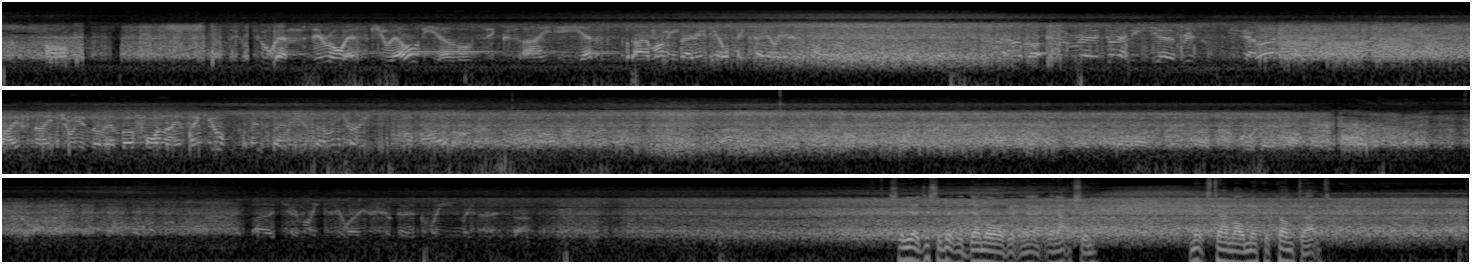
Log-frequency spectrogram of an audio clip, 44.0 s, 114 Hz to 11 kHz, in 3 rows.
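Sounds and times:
garbled radio voices: 0.0 - 44.0
radio hiss: 0.0 - 44.0.

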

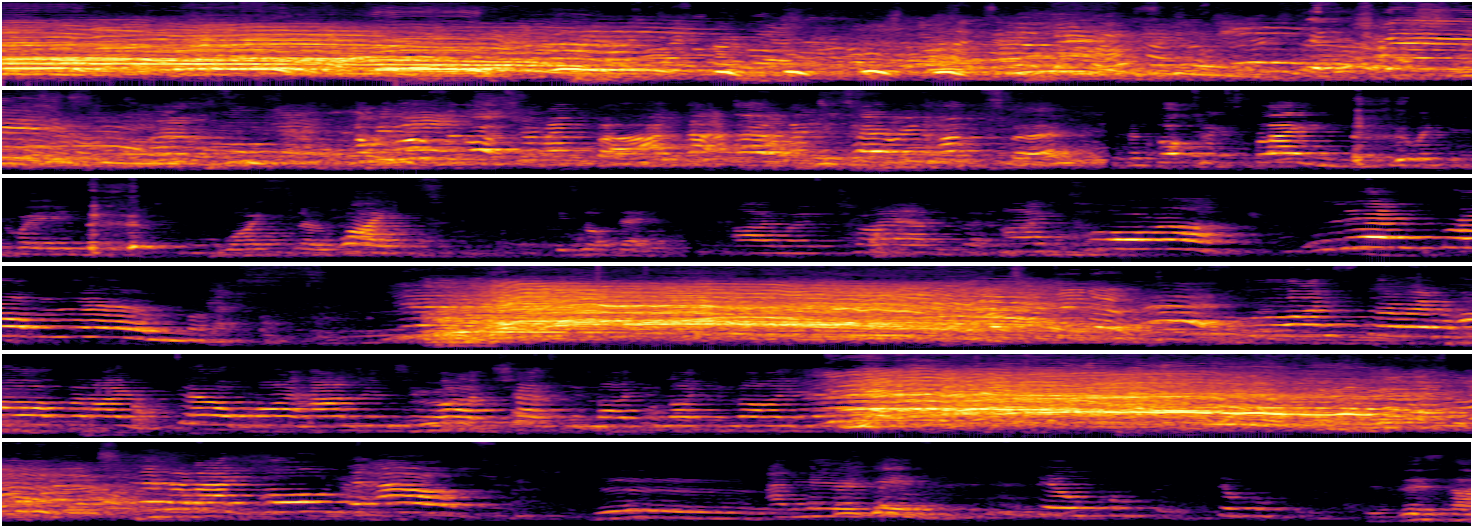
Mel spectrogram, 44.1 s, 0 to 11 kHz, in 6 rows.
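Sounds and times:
children shouting together: 0.0 - 10.0, 24.0 - 29.0, 33.4 - 38.6
children chattering and calling out: 0.0 - 17.4, 18.1 - 43.5.

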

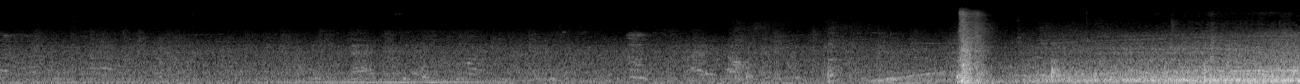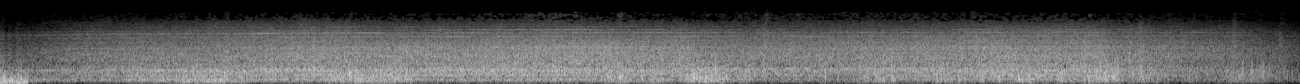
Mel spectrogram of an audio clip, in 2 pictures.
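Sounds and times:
train wheels rumbling on rails: 0.0 - 26.0
deep rumble: 8.1 - 15.4.

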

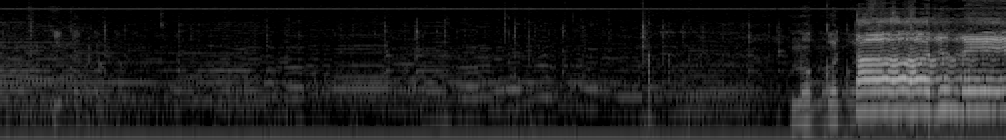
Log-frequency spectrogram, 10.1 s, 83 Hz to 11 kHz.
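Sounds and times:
tabla strokes: 0.0 - 8.6
harmonium chords: 0.0 - 10.0.

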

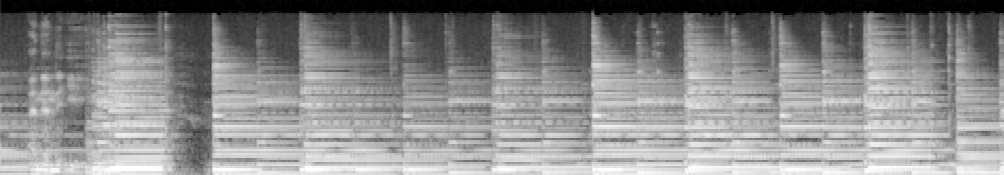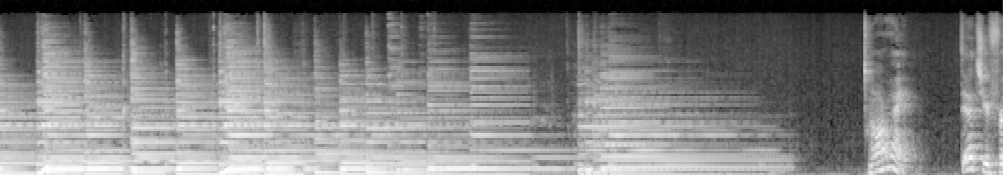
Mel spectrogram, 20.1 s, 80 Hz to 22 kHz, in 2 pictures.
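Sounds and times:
acoustic guitar strumming chords: 0.0 - 18.0.

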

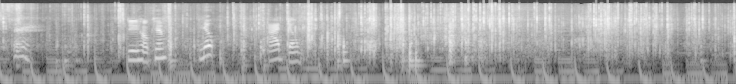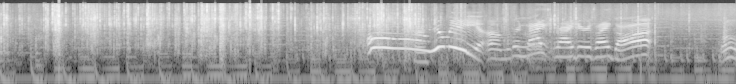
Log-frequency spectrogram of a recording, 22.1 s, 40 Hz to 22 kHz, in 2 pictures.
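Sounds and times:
background music: 0.0 - 22.0
foil wrappers crinkling and tearing: 0.0 - 22.0.

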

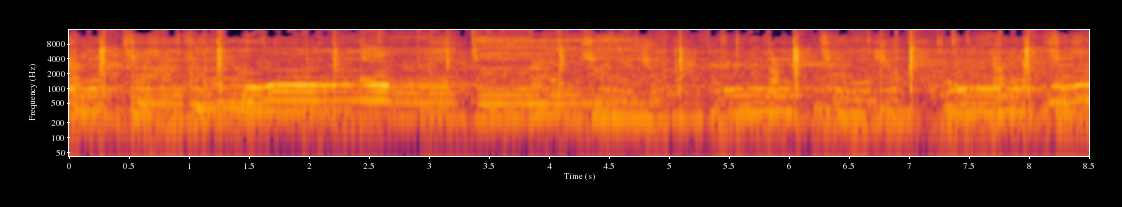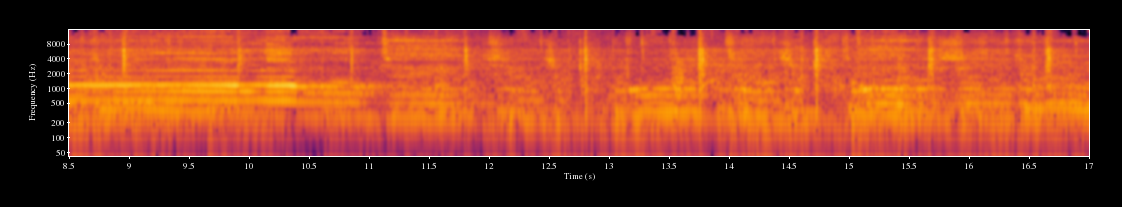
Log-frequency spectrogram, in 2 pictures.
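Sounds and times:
man singing: 0.0 - 17.0.

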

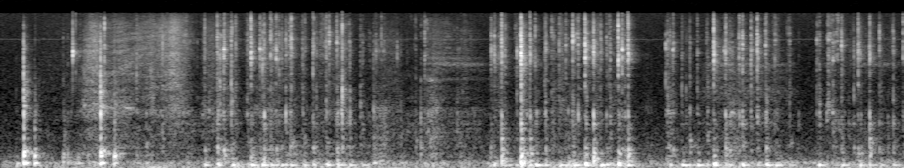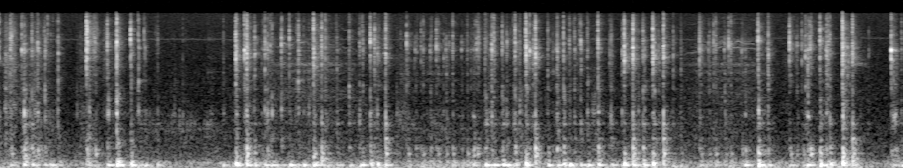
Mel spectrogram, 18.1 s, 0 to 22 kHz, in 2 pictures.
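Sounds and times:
typing on computer keyboard: 2.0 - 3.8, 4.9 - 10.6, 11.3 - 18.0.

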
